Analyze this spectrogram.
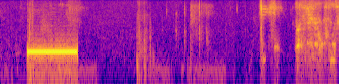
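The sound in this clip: A telephone ringing tone as a call is placed: one loud, steady single-pitch tone lasting about a second, then near silence with faint clicks and rustles, and brief talk near the end.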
